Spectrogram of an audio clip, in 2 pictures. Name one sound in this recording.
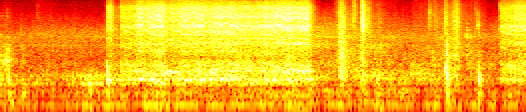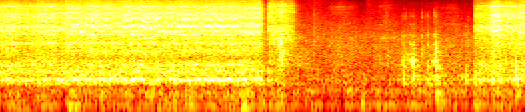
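A power drill whirs loudly in bursts as it bores into metal.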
